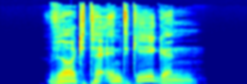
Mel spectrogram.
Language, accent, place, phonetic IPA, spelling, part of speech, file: German, Germany, Berlin, [ˌvɪʁktə ɛntˈɡeːɡn̩], wirkte entgegen, verb, De-wirkte entgegen.ogg
- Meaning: inflection of entgegenwirken: 1. first/third-person singular preterite 2. first/third-person singular subjunctive II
